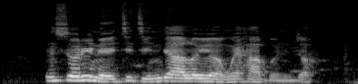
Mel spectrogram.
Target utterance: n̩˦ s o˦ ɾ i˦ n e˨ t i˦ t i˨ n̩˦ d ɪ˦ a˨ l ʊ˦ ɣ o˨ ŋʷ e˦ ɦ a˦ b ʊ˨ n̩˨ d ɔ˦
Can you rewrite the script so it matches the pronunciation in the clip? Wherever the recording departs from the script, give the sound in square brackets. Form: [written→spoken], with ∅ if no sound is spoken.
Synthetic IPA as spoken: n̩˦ s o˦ ɾ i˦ n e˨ t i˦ t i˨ n̩˦ d ɪ˦ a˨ l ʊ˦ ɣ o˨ ŋʷ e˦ ɦ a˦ b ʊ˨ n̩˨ [d→d͡ʒ] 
